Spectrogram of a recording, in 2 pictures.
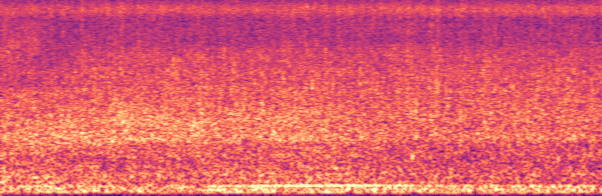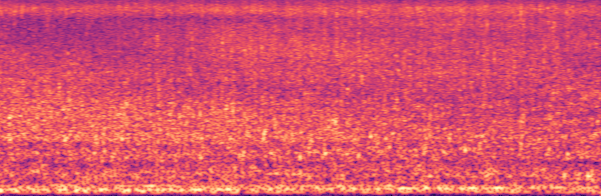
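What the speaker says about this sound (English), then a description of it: "next to the pond and waterfall." Water from a waterfall pours steadily into a pond, a continuous broadband rush and trickle that stays even and close for the whole stretch with no voices.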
